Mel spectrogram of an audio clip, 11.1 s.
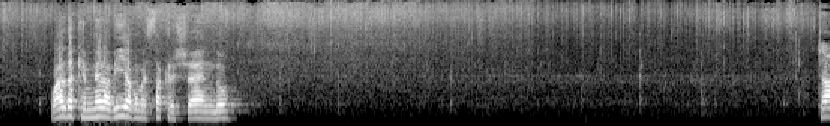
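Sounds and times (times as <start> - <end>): dough sizzling in oil: 0.0 - 11.0.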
